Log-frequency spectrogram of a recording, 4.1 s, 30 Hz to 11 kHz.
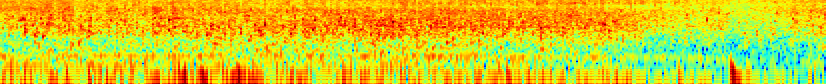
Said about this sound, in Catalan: Us heu d'imaginar arribar a les 8 del matí, que esteu sols a la platja, comencen a picar els primers rajos de sol del dia, sou davant d'una mar bastant calmada, que sonava justament així.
